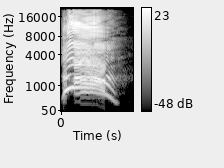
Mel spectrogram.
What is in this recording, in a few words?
male scream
